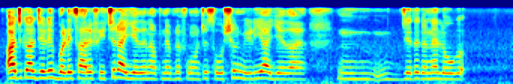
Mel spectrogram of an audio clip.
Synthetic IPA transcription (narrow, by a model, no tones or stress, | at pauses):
əd͡ʒkəld͡ʒeːɽeːbəɽeːsaːɾeːpʰiːt͡ʃəɾaːieːd̪eːneəpneːəpneːpʰoːnt͡ʃəsoːʃəlmiːɽijaːieːd̪aːɛː | d͡ʒeːt̪eːkənːeːloːɡ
